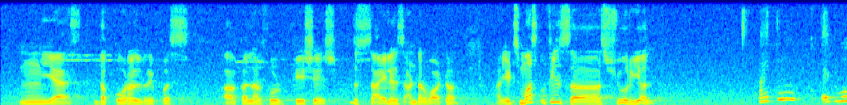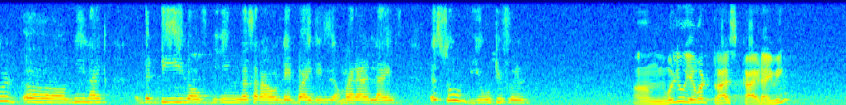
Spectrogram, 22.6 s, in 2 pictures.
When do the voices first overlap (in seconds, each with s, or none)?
none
